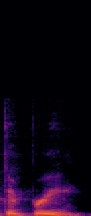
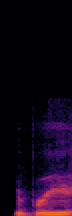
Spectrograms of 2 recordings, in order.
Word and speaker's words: debris: we have the word debris now even though this word is spelled with an S you don't actually pronounce the S at the end debris is a scattered piece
